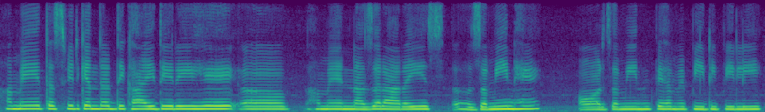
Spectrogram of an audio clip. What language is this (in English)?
Hindi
